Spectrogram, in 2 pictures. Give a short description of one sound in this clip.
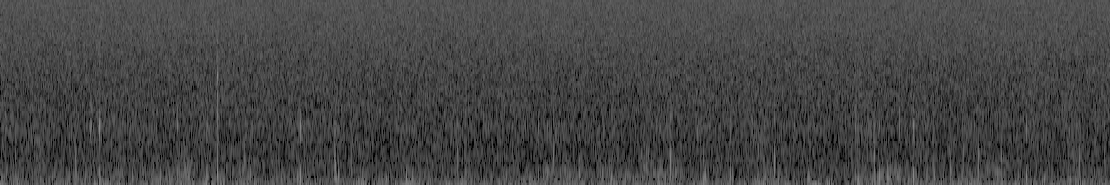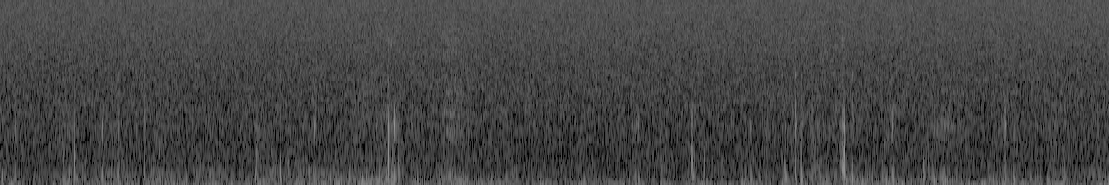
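Bicycle tyres hum steadily on a paved road.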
